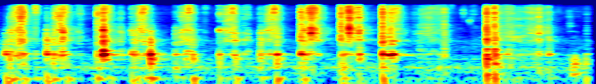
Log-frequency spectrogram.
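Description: Spoon scraping coconut sugar out of a bowl during baking, a quick run of close, crisp scrapes and clinks against the bowl in an irregular rhythm.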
